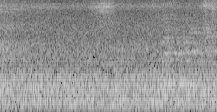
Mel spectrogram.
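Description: Steady background noise: an even rumble and hiss with no distinct knocks or clanks.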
